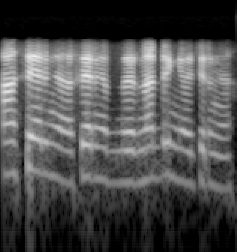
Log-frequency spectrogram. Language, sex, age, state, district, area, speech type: Tamil, female, 60+, Tamil Nadu, Ariyalur, rural, conversation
